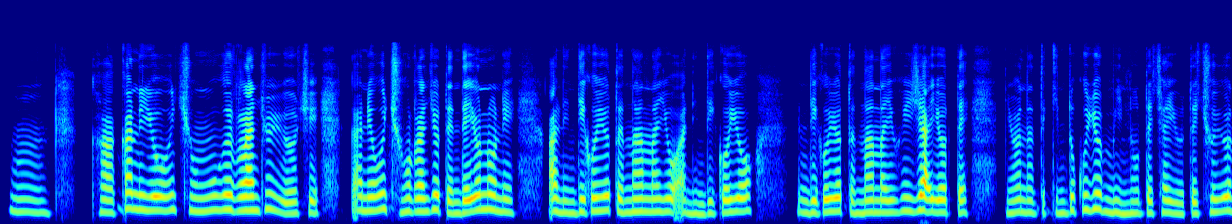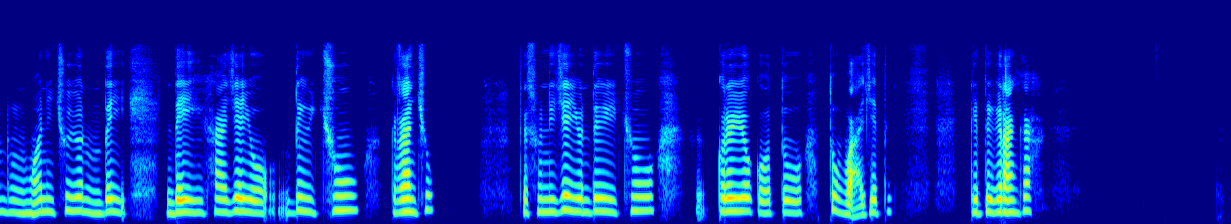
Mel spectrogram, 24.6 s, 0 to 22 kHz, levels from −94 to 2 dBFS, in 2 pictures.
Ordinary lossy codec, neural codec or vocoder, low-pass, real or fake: none; none; 9.9 kHz; real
